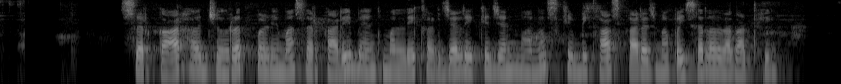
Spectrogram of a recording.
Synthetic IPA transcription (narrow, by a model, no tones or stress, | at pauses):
sɐɾkaːɾɦəd͡ʒoːɾət̪pəɽemẽsɐɾkaːɾibɛ̃ːŋkməllekɐɾd͡ʒaleːked͡ʒɐnmaːnʊskebɪkaːskaːɾəd͡ʒmẽpəɪsallɐɡaːt̪ɦɛː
